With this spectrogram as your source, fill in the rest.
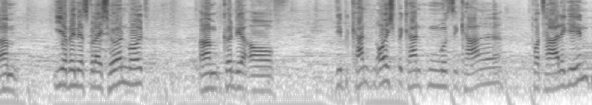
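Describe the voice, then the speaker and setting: With music in the background, a man with a fairly high pitch speaks at a fairly slow pace and very even loudness, pausing long and often. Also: ordinary pitch variation. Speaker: ring announcer and host. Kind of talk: interview answer. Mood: relaxed, upbeat. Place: hall. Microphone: handheld.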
